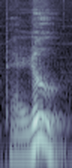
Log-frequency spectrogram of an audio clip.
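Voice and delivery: Peru said loud with the last syllable stressed; final stress. Shown as a demonstration. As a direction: lean on the ru of Peru. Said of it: "Peru, because it's got a, an accent".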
